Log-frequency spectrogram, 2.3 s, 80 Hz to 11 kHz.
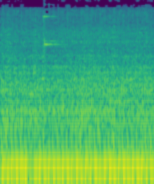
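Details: TVS XL100 BS6 single-cylinder that would not start because a blown fuse, caused by a shorted side-stand sensor, killed power; after the repair it starts and putters at an even, quick idle with no misses or rattles.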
